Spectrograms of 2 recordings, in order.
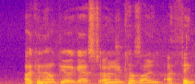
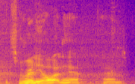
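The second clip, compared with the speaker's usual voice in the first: ordinary delivery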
